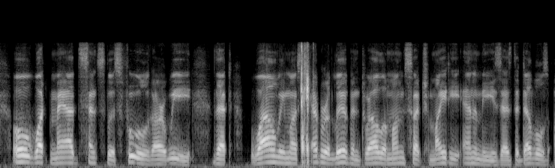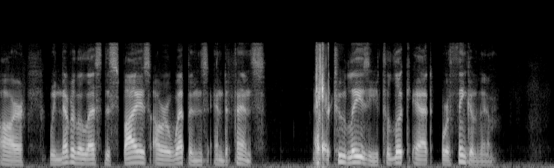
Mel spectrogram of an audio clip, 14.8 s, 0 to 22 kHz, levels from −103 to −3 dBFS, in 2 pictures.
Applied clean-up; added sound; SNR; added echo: neural diffusion model UNIVERSE++.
